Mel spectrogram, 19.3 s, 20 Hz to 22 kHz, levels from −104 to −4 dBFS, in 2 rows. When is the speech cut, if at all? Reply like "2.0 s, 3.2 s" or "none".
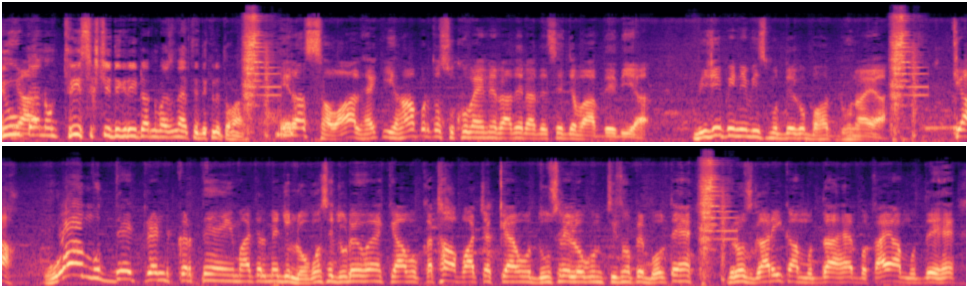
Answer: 2.6 s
